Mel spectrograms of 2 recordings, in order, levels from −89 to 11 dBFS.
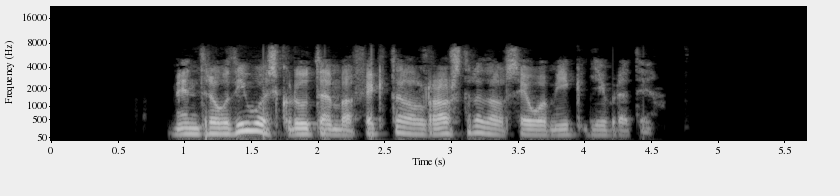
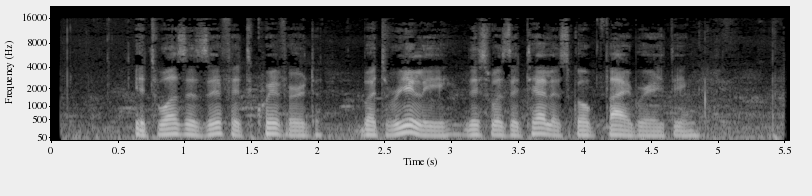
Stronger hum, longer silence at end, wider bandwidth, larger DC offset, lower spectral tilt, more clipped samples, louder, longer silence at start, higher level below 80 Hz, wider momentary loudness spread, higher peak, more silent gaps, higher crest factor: neither; first, 1.15 s vs 0 s; second, 8 kHz vs 16.5 kHz; neither; about the same, -5 dB/octave vs -6 dB/octave; neither; about the same, -18 LUFS vs -19 LUFS; first, 0.9 s vs 0.1 s; second, -54 dBFS vs -40 dBFS; about the same, 13 LU vs 14 LU; about the same, -2 dBFS vs 0 dBFS; neither; about the same, 18 dB vs 20 dB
